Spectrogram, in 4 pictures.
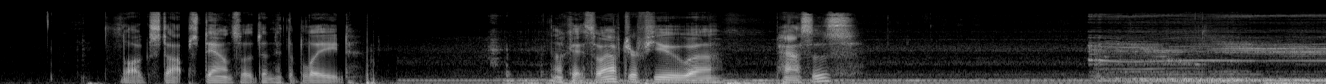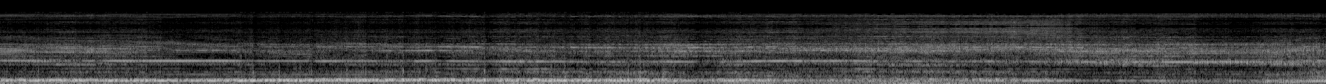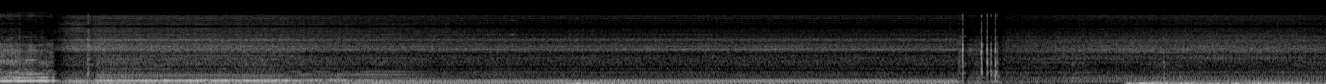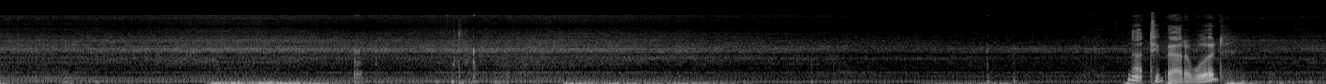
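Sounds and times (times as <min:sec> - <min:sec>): low rumbles: 0:03.6 - 0:36.3, 0:37.8 - 0:41.0, 0:41.8 - 0:44.8, 0:45.4 - 0:47.9
band sawmill cutting log: 0:04.0 - 0:53.0.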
